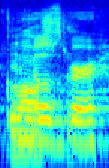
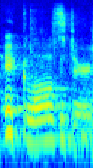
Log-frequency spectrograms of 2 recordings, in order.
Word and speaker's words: Gloucester: I say it wrong every time. Circle. – Gloucester. – Gloucester, thank you.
